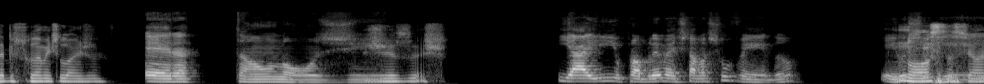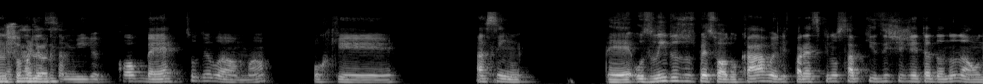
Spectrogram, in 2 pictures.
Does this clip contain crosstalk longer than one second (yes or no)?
yes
